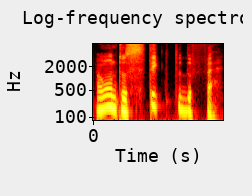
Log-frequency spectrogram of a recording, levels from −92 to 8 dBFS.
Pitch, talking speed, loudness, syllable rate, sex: 145 Hz, 320 wpm, -19 LUFS, 5.8 syllables/s, male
